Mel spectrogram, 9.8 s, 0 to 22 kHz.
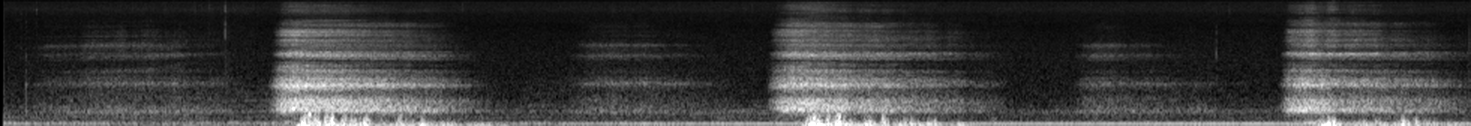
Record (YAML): exhalation_length: 9.8 s
exhalation_amplitude: 1182
exhalation_signal_mean_std_ratio: 0.57
survey_phase: beta (2021-08-13 to 2022-03-07)
age: 18-44
gender: Male
wearing_mask: 'No'
symptom_cough_any: true
symptom_new_continuous_cough: true
symptom_runny_or_blocked_nose: true
symptom_shortness_of_breath: true
symptom_sore_throat: true
symptom_fatigue: true
symptom_fever_high_temperature: true
symptom_headache: true
symptom_onset: 6 days
smoker_status: Never smoked
respiratory_condition_asthma: false
respiratory_condition_other: false
recruitment_source: Test and Trace
submission_delay: 2 days
covid_test_result: Positive
covid_test_method: RT-qPCR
